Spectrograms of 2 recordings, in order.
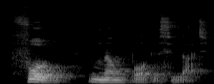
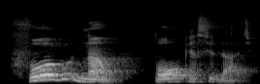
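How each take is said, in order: First: The pause comes right after 'fogo'. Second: The pause comes right after 'não'.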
